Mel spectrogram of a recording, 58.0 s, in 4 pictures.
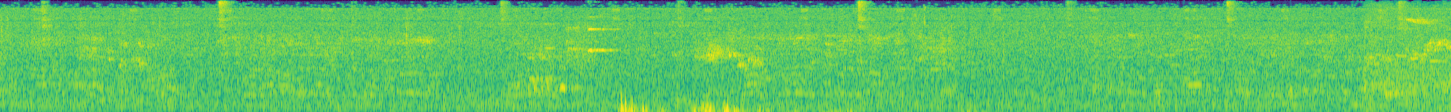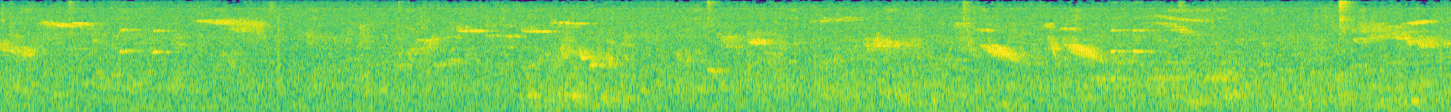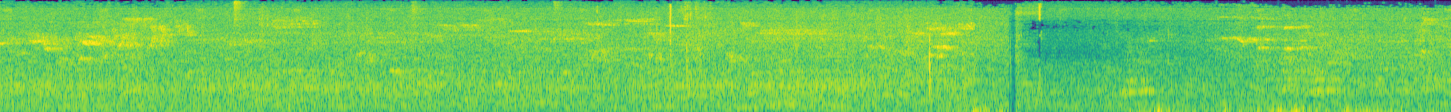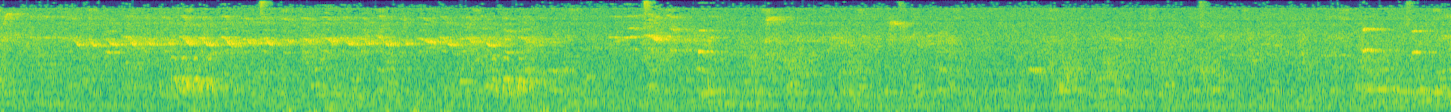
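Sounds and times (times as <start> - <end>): outdoor background hiss: 0.0 - 58.0
small birds chirping: 10.6 - 39.2, 40.2 - 58.0.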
